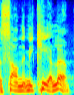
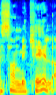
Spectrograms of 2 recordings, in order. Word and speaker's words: San Michele: Ja, jag har alltid trott att det heter San Michel. Till och med, alltså, ja. Nej, men det heter San Michele alltså.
